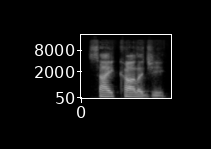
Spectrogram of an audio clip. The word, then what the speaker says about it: psychology: psychology que é isso Professor P tá psai p não psych psychology psychology ah helps to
